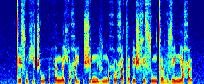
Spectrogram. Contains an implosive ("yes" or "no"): yes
